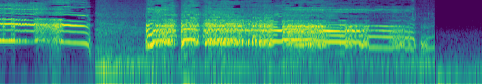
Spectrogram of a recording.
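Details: Roosters of heritage chicken breeds crow back to back, one crow ending as another rough, strained crow begins, the long notes sliding slightly downward before fading into a low background rumble.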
